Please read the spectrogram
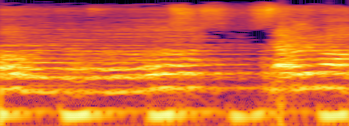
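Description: A male singer holding a long, wavering sung line of a kalam, with a steady low beat pulsing about twice a second beneath it.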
